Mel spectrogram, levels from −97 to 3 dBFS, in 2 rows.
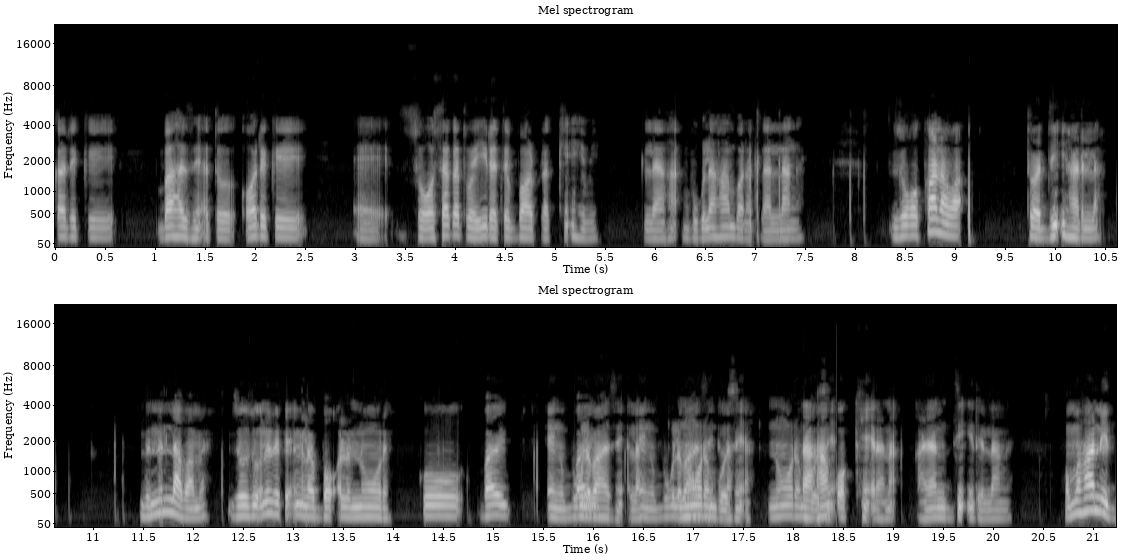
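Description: From 15.82 s to 18.44 s the speech is joined by a doubled audio track: a second, full-band copy trailing about a second behind and some 5 dB quieter, likely from the audio being captured again through a slower path. It sounds like a dry, uncoloured echo talking over itself, cutting in and out abruptly. On a spectrogram the harmonic patterns repeat, shifted right by about a second; the waveform shows superimposed, offset envelopes with hard edges.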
